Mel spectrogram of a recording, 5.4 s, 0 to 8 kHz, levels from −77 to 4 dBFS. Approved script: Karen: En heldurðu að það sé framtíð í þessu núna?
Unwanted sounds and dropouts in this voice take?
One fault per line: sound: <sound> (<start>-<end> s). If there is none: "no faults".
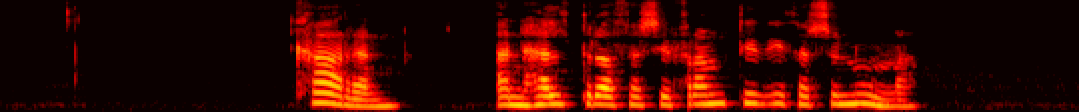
no faults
